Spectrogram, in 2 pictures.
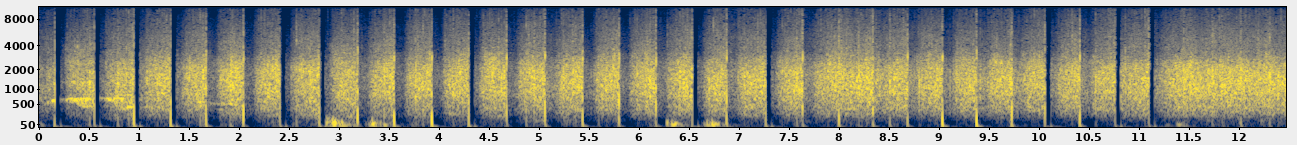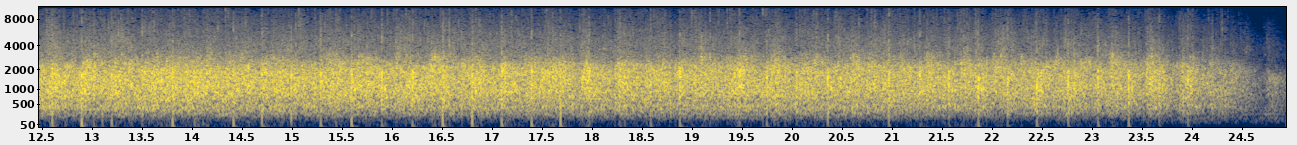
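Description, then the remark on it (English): An audience breaks into loud applause for military veterans and their families, starting with distinct rhythmic claps that quickly swell into a dense, sustained roar of clapping from a large crowd, holding steady until fading at the end. “And I believe all military veterans and their families deserve a round of applause.”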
